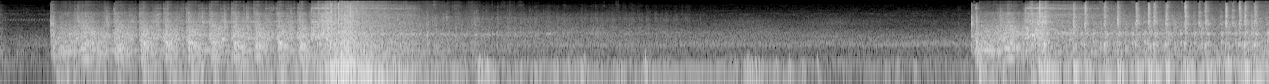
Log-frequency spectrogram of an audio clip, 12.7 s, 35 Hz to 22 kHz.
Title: First start in our 67 Citabria restoration. 😎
